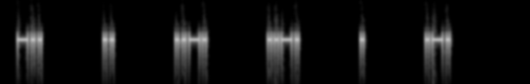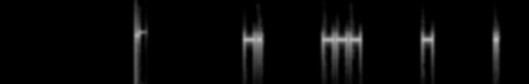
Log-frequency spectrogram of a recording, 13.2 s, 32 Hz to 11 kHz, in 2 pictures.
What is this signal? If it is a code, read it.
Morse code, heard as a keyed tone, about 27 wpm, spaced as for 10 wpm, 690 Hz. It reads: DIFFER NOTE
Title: 6x Character Spacing - Top 500 Words - 28wpm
